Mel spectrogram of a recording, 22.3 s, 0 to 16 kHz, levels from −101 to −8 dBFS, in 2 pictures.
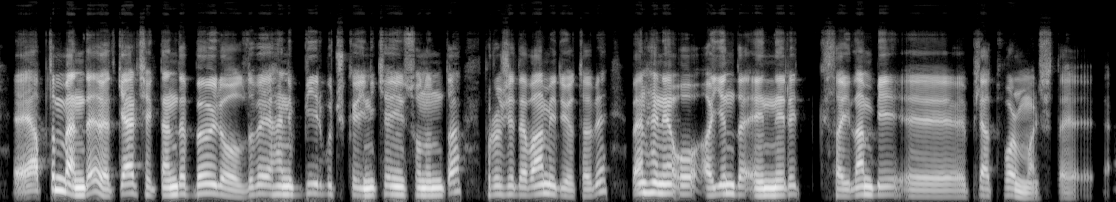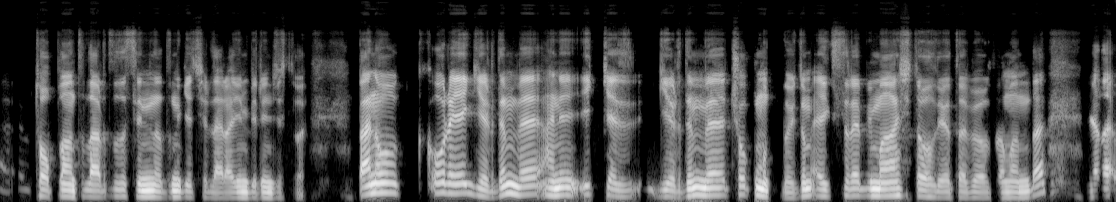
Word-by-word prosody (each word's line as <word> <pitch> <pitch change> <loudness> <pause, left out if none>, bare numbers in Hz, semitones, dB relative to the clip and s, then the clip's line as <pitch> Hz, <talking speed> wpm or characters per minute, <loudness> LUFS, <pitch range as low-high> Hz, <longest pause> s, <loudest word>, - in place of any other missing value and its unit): Eee, - - -2
yaptım 225 -2 +2
ben 135 -6 +8
de. - - +4
Evet, 120 - +3
gerçekten 145 -4 +3
de 155 0 -3
böyle 165 -2 +3
oldu 120 +2 -2
ve 160 -2 +1
hani 145 -2 0
1.5 155 -3 -6
ayın, 130 -2 +3
2 135 +4 -3
ayın 145 -2 +3
sonunda 135 +8 0 0.2
proje 150 0 -4
devam 150 +4 +2
ediyor 125 -6 -1
tabii. 120 +12 -5 0.3
Ben 185 -1 +2
hani, 170 -2 +4
o 155 -1 -2
ayın 155 +4 +2
da 145 - -3
enleri 130 +4 +3
k - - -36 0.3
sayılan 135 +3 0
bir, 145 0 -1
eee, 110 -1 -3
platform 120 -5 -3
var, 90 - -5
işte, - - -12
eee, - - -9 0.7
toplantılarda 115 -1 -1
da 115 - -6
senin 110 -1 +3
adını 100 +2 -1
geçirirler 95 -3 -6
ayın 95 0 -1
1.'si. 95 -1 -5 0.7
Ben 150 +4 +6
o 175 -1 +3 0.3
k - - -11
oraya 170 -1 +4
girdim 140 - +1
ve 150 +2 +3
hani 130 0 +2
ilk 150 +1 -6
kez 120 -5 0 0.4
girdim 120 +5 +1
ve 135 +1 +2
çok 145 -1 -7
mutluydum. 115 -2 +1
Ekstra 120 +2 -3
bir - - -5
maaş 125 +1 +2
da - - -1
oluyor 100 -3 -3
tabii 95 -1 -6
o 95 0 -5
zaman 95 +1 -2
da - - -2 0.6
ya - - -3
da - - -1
130 Hz, 175 wpm, -23 LUFS, 110-150 Hz, 0.7 s, ben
